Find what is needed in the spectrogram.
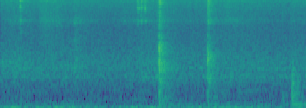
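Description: Taps on a smartphone held in the hands: two faint clicks about a third of a second apart, a little past a second in, over quiet room tone.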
